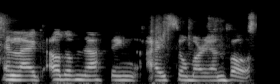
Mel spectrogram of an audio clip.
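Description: Against a quiet background with a dry, close sound and no echo, a woman with a Polish accent speaks at a medium pitch and a moderate pace in a monotone, flat intonation. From Poland, small mountain town. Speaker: professional cyclist. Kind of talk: interview.

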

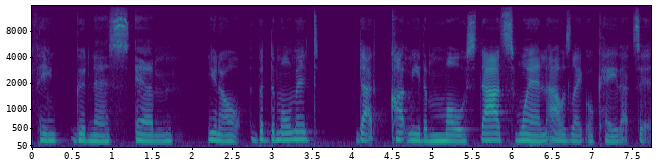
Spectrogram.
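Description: A woman with a Haitian accent speaks very slowly in a fairly low, flat monotone, on a very clean recording with a silent background. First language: Haitian Creole. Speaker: singer. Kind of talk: casual chat. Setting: at home.

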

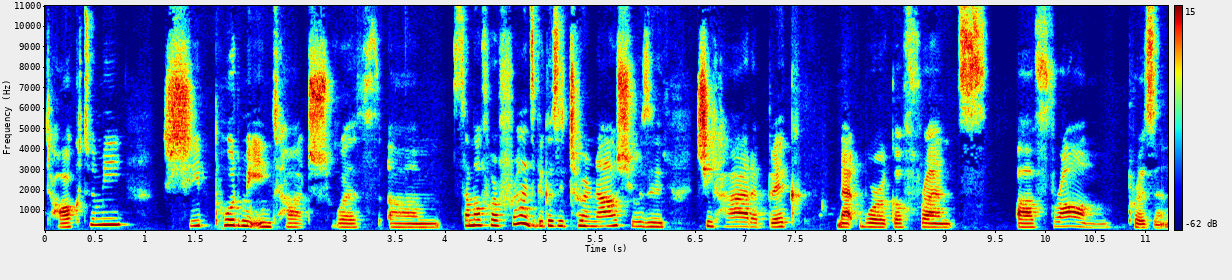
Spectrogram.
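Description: Speaking at a fairly slow pace with a Polish accent, a woman uses medium pitch and ordinary pitch variation in a very clean recording with a silent background. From Gdańsk, Poland. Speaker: historian, author. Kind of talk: interview, academic discussion.

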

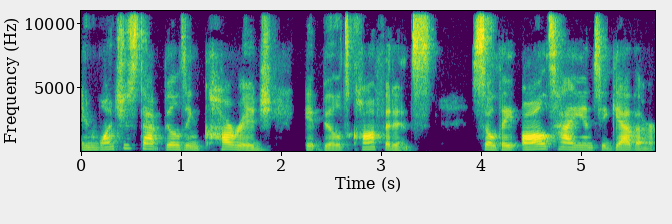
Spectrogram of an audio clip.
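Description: Against a quiet background, a woman with a Boston accent speaks at a moderate pace, her very deep, low pitch carrying a bright, sharp tone. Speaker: life coach and podcaster. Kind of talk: interview conversation.

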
